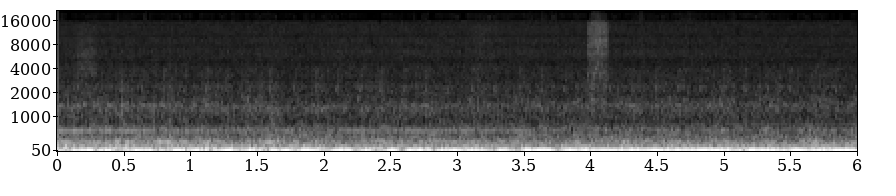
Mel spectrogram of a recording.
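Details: Mini R56 at idle: a deep, lumpy rumble with an uneven, stumbling beat, an engine misfire of unidentified cause.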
